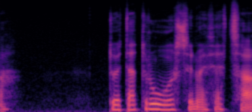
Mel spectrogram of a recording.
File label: "drws", Welsh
